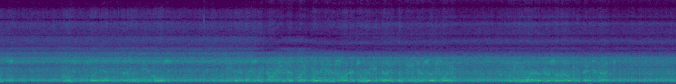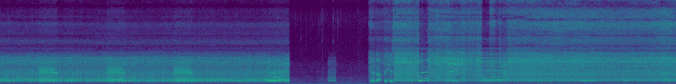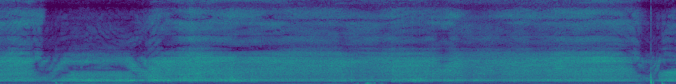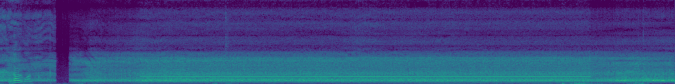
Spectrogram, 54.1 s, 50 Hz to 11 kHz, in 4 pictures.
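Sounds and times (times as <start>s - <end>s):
radio static hiss: 0.0s - 19.4s, 20.9s - 54.0s.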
